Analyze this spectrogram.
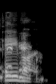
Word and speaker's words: Avard: earlier and I apologize it's avard avard yeah avard I think I put an r in that but up front avard um so that's it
